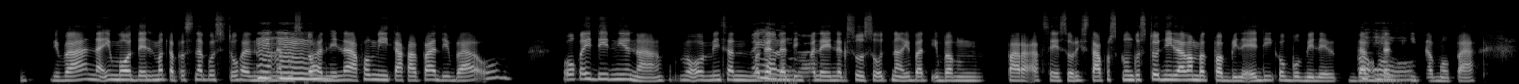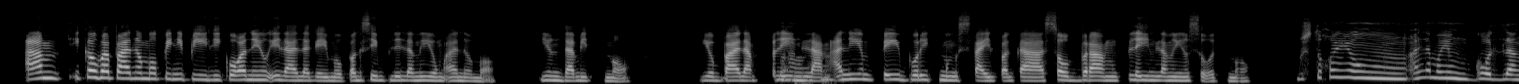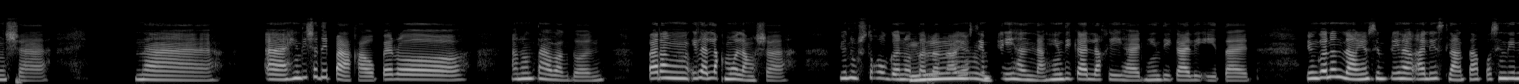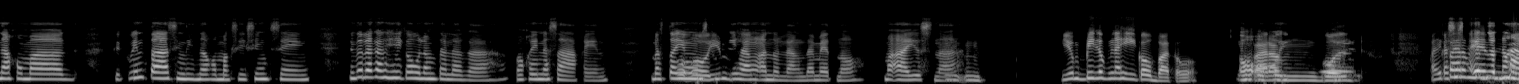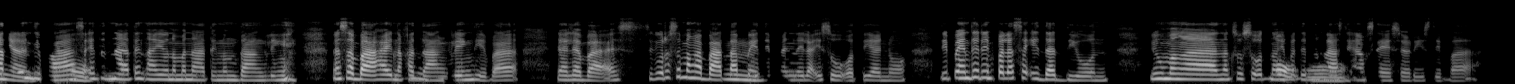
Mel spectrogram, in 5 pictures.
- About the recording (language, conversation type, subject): Filipino, podcast, Paano nakakatulong ang mga palamuti para maging mas makahulugan ang estilo mo kahit simple lang ang damit?
- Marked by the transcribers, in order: other background noise; other noise; tapping; laughing while speaking: "dangling"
